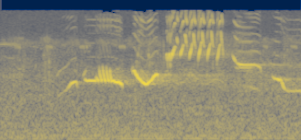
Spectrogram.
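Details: At sunset near a railway footbridge in Oradea, a male blackbird sings to claim territory: two rich, rounded whistled notes, a rapid bright twittered trill, then a falling fluty note.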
